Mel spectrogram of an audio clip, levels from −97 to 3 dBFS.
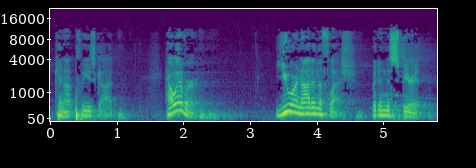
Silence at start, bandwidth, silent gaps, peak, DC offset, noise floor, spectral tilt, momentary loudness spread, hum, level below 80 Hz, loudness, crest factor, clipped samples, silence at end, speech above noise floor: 0.05 s; 13.5 kHz; none; 0 dBFS; under 0.1%; -58 dBFS; -6 dB/octave; 20 LU; none; -44 dBFS; -19 LUFS; 20 dB; under 0.1%; 0.1 s; 39 dB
